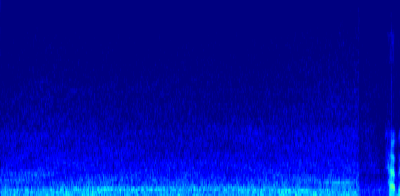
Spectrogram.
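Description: A steady motor hum, several low tones held level, that cuts off suddenly near the end.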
